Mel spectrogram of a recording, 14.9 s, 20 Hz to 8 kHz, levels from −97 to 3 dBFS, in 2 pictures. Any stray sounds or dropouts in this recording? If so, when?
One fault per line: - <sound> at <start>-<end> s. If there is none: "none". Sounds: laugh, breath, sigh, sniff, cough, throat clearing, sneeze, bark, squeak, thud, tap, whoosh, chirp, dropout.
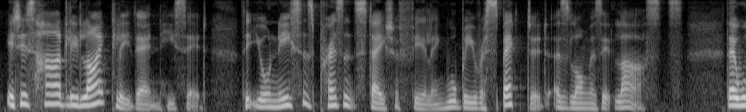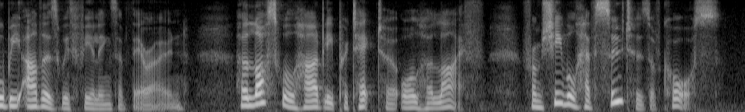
none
